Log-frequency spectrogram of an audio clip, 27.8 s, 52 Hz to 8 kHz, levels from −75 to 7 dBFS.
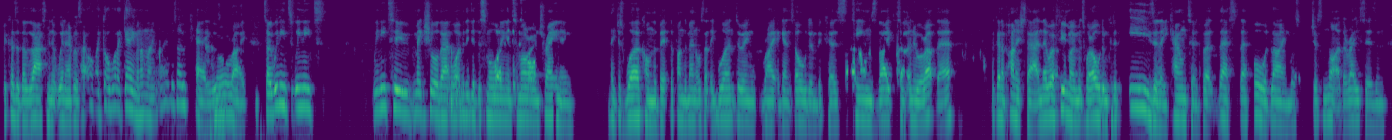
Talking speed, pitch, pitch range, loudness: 205 wpm, 115 Hz, 110-130 Hz, -29 LUFS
